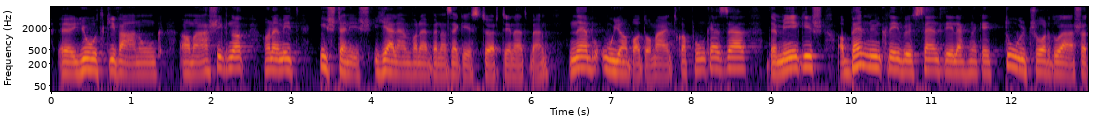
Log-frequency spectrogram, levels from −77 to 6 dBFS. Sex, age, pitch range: male, 30-49, 110-140 Hz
